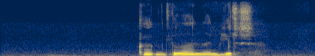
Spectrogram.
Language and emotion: Russian, neutral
